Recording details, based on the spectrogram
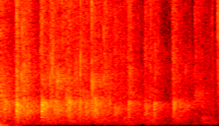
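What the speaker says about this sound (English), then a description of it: "You can clap if you like." Audience members applaud at a city council meeting, a brief patter of clapping that rises at once and gradually fades, with no voices.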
